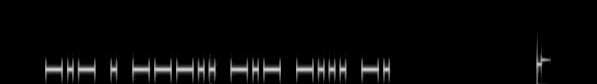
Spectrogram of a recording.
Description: Morse code, heard as a keyed tone, about 21 wpm, 700 Hz. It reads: KE8KBN
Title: USA Call Signs - 2x Character Spacing - 22wpm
